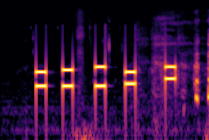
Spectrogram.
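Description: Five crisp phone keypad tones beep in a steady sequence, each short and evenly spaced as a password is entered into a phone's automatic voice message system, followed by a brief muffled noise at the end.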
